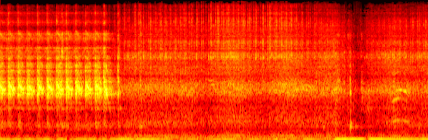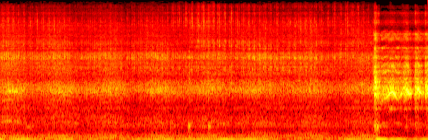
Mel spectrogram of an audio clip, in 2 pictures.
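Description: Steady starter churn with even compression pulses for about ten seconds, but it never catches: cranks fine, won't fire.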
